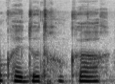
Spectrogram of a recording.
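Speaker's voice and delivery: whispering, slow and soft; whispered jab. Real, not acted. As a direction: hiss it like a sly aside. Mocking list of needs.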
